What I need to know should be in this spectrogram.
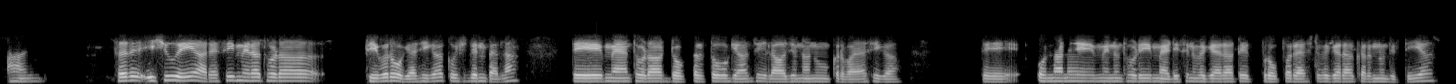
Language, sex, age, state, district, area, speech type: Punjabi, male, 18-30, Punjab, Kapurthala, urban, conversation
